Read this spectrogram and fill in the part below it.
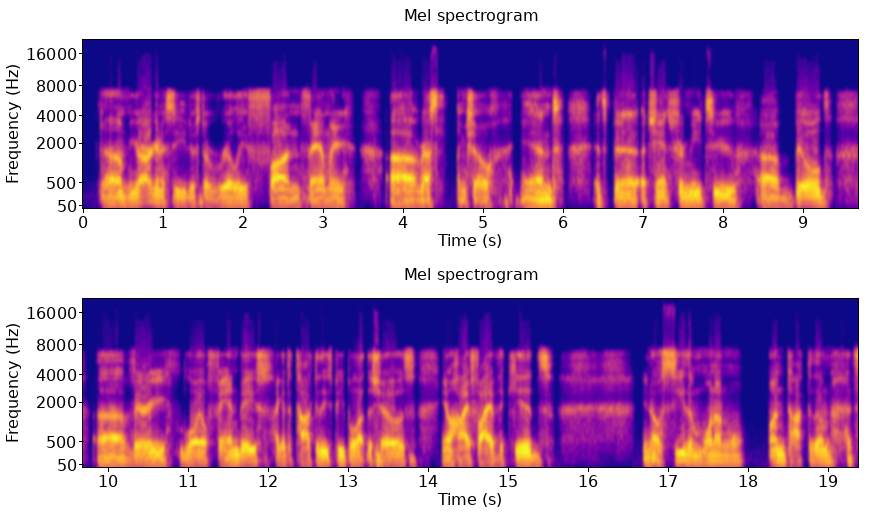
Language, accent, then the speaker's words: English; Canada; I'm Canadian.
